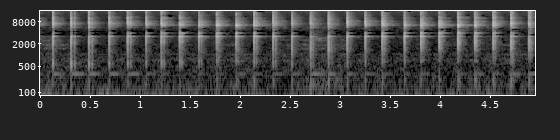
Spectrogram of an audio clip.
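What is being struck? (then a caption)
Glass bottle tapped with a plastic stick. A clear, empty, hollow glass milk-style bottle, about 20 cm tall with a printed Hello Kitty design, is held in one hand and tapped 27 times with a thin red plastic stick. Each tap gives a short, bright, high clink that dies away almost at once, repeating at a quick, slightly uneven pace.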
